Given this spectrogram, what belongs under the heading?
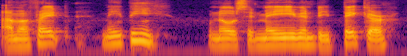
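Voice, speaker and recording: A man playing a cautious ex-military zombie apocalypse survivor in an improvised game roleplay, speaking haltingly and often rephrasing. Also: mid-range voice, fairly bright tone, lightly acted. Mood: cautious, serious.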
